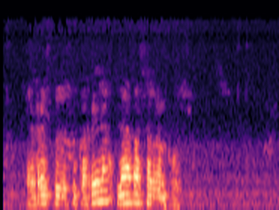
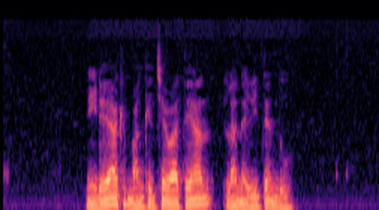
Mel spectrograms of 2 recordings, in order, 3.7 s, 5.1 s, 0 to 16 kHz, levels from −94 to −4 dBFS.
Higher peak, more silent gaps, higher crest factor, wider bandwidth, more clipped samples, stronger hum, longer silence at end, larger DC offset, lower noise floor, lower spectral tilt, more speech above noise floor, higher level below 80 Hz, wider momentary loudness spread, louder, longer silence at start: first, -2 dBFS vs -8 dBFS; neither; about the same, 16 dB vs 18 dB; second, 4.5 kHz vs 6 kHz; neither; second, none vs 50 Hz at -45 dBFS; first, 1.3 s vs 1.15 s; neither; second, -48 dBFS vs -69 dBFS; about the same, -11 dB/octave vs -10 dB/octave; second, 32 dB vs 46 dB; second, -50 dBFS vs -36 dBFS; first, 18 LU vs 8 LU; first, -17 LUFS vs -24 LUFS; second, 0.35 s vs 1.15 s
